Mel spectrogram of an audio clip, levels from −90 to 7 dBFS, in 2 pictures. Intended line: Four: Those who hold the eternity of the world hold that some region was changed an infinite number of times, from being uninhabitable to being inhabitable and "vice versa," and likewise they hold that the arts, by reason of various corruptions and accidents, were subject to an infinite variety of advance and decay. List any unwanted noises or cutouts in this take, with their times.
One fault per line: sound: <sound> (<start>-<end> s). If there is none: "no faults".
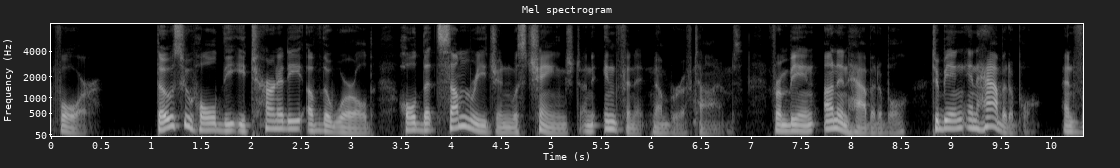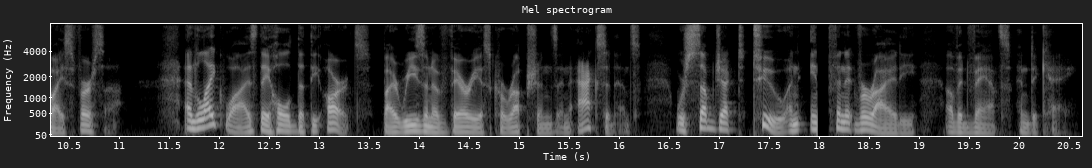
sound: dropout (18.0-18.1 s)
